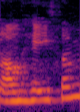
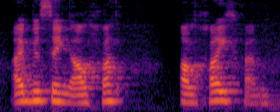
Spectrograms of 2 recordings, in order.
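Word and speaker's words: Alhaitham: Even Al-Haytham is said in a really white way. What is that? What is the correct pronunciation there then? Because I've been saying it wrong continuously, but I've been saying Al-Haytham.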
